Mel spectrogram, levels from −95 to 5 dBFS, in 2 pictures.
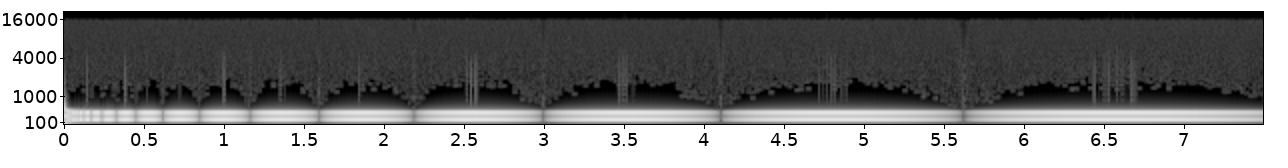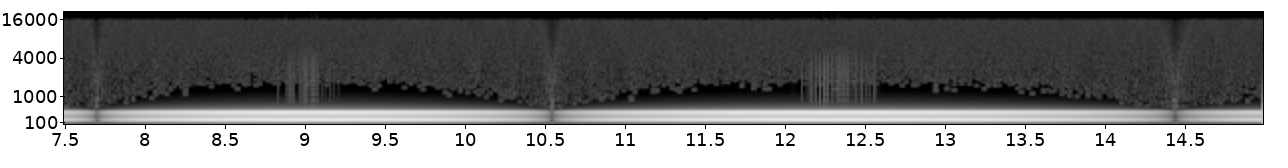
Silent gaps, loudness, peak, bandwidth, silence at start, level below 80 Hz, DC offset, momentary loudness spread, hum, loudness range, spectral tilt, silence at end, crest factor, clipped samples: none; -9 LUFS; 0 dBFS; 0.6 kHz; 0 s; -56 dBFS; 0.3%; 12 LU; none; 1 LU; -11.5 dB/octave; 0 s; 8 dB; 0.2%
